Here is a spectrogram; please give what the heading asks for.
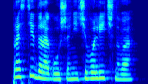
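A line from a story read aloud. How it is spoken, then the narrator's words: Caustic mocking. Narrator (Russian): ответил ему Коста его же словами и таким же едким ехидным тоном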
